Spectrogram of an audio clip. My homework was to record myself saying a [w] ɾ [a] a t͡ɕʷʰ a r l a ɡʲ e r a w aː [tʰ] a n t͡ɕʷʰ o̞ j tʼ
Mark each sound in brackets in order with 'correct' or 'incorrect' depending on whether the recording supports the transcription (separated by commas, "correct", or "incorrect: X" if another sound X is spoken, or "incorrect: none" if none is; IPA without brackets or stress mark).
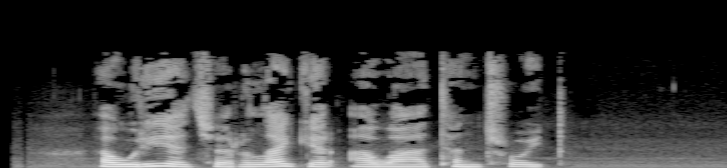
correct, incorrect: i, correct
